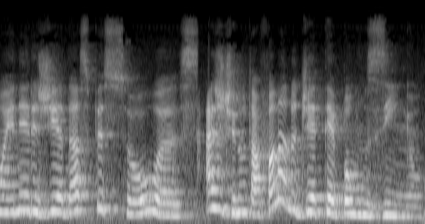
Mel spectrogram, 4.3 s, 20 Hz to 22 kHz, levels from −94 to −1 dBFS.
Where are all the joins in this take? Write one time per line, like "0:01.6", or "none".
0:01.9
